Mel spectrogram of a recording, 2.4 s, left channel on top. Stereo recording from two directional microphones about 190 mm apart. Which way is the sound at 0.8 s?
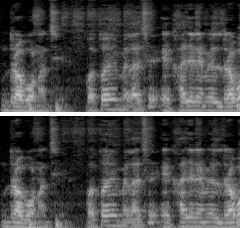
20° left (ahead or behind).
